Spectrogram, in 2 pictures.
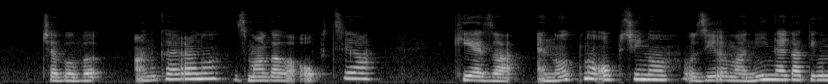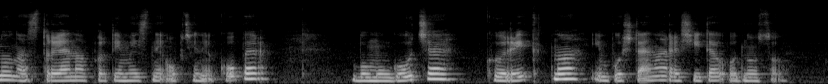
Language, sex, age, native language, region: Slovenian, female, 18-29, Slovenian, Drava region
